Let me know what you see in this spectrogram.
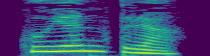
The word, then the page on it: ಕೈಯಂತ್ರ: kaiyantra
